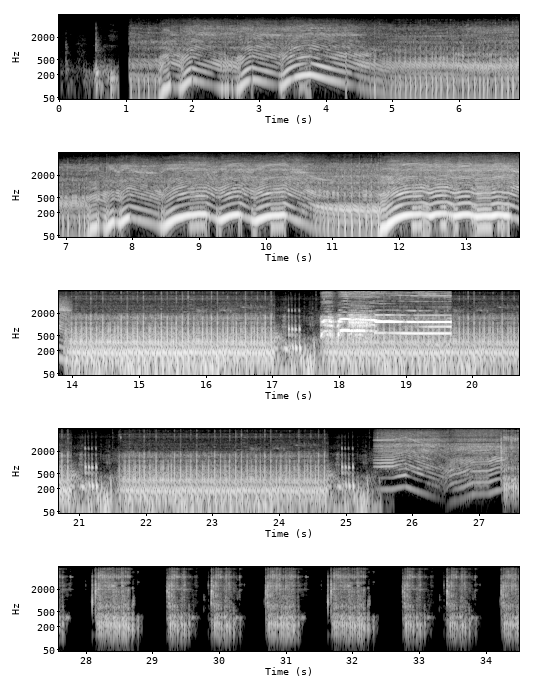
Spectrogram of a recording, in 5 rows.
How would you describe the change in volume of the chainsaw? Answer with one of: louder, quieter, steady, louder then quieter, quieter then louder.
louder then quieter.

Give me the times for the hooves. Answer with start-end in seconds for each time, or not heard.
not heard.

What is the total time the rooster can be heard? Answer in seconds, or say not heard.
2 s.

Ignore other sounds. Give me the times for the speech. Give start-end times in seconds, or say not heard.
not heard.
